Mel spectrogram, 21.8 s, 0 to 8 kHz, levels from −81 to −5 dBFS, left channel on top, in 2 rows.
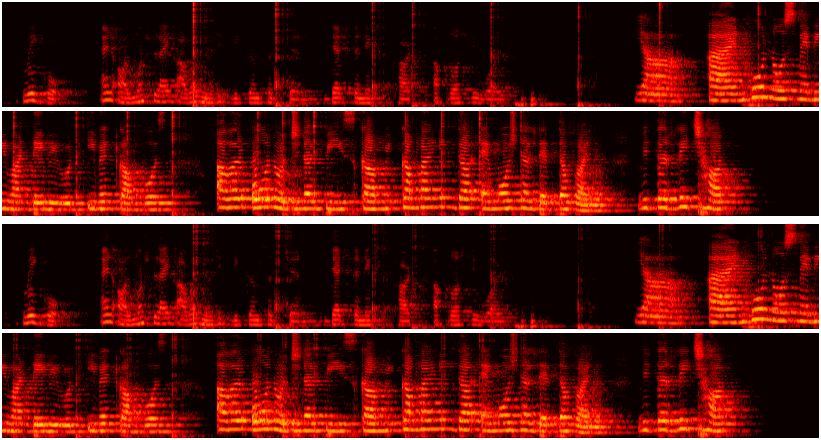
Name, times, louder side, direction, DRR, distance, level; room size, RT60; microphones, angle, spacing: voice 1, 0.3-0.8 1.3-5.5 5.7-7.0, right 1 dB, 25° right, 5 dB, 2.2 m, -49 dB
sound 1, 1.1-4.0 4.9-5.7 5.9-6.0 6.4-6.7 7.4-7.9 8.5-8.6 8.7-9.0 9.3-9.4 9.7-10.3 10.6-10.7 11.0-11.2 11.8-12.8 13.1-13.4 13.7-13.8 14.2-18.0, left 7 dB, 70° left, 3.8 m, -48 dB
voice 2, 8.4-9.1 9.4-13.1 13.8-20.5, equal, 10° left, 3 dB, 4.6 m, -35 dB
29.5 x 25.5 x 7.8 m, 0.89 s
head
